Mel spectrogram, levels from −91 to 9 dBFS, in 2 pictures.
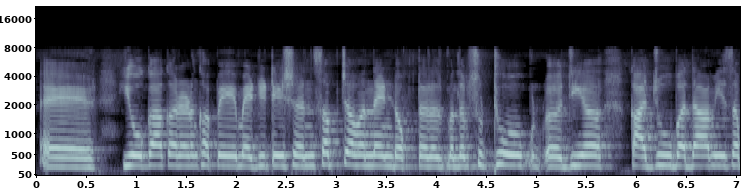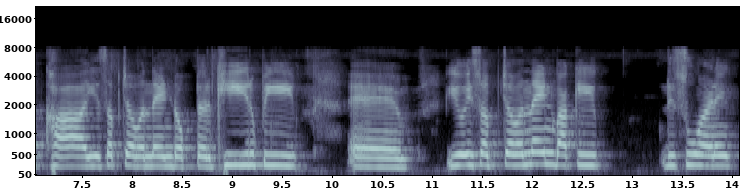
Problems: none marked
